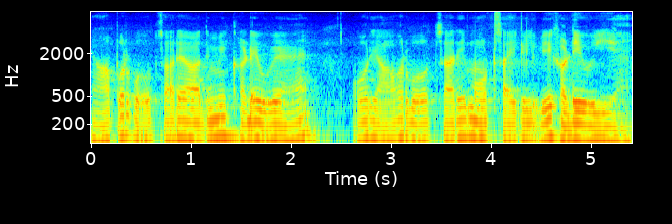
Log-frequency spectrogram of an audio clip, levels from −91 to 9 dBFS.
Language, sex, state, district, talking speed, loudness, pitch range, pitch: Hindi, male, Uttar Pradesh, Shamli, 200 wpm, -19 LUFS, 105-110 Hz, 105 Hz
